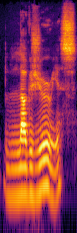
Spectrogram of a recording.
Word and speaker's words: luxurious: of two options so option number one you can choose either a voiced where vibration travel over the blade of the tongue or an unvoiced sh consonant sound where air travels over the blade of the tongue so um you have either luxurious if I'm picking the red uh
